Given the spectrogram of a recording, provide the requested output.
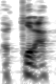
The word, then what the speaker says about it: Akira: film akira it's spelled akira how japanese pronounce ours is kind of more like a dt kind of thing so it's akira um this was a movie that changed the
